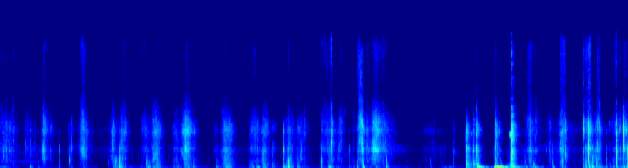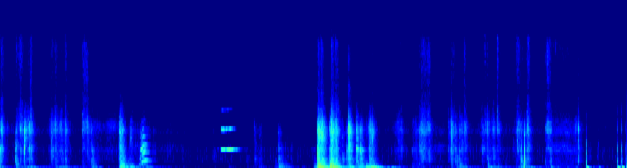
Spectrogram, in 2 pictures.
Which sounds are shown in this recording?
footsteps, window, door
